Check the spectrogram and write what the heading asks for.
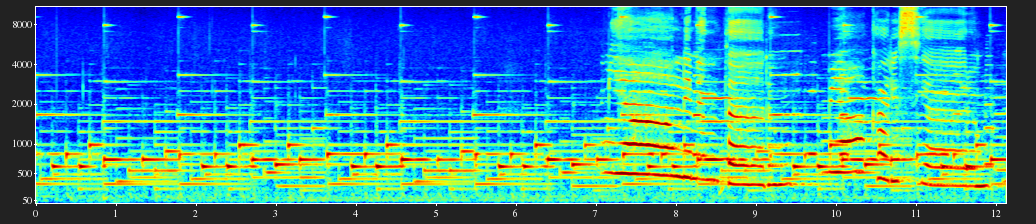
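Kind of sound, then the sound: animal, cat meowing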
